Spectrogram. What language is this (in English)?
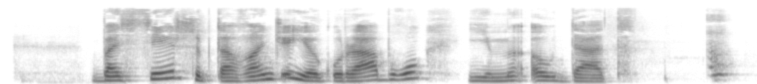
Kabardian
